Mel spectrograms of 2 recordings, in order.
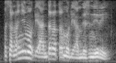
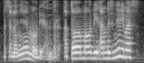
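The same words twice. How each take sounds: First: Friendly shop clerk offering a choice, higher; seller's question. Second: "sendiri" lifted high at the end, pitch much higher; rising tune on sendiri. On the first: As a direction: ask the customer lightly. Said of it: "contohnya kayak begini". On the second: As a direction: push the last option "diambil sendiri" up. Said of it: "intonasinya diting-, ditingkatkan". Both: Shown as a demonstration.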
